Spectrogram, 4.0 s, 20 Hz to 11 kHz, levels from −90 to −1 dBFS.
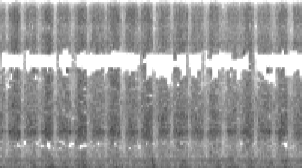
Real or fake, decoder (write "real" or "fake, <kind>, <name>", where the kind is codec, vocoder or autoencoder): real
